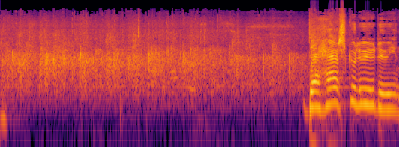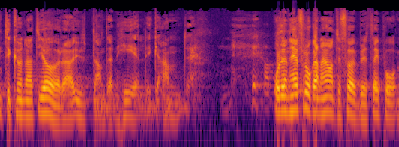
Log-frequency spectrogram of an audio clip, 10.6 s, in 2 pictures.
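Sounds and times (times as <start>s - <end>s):
audience applause: 0.0s - 4.6s
speech: 4.1s - 8.0s, 8.7s - 10.6s.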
